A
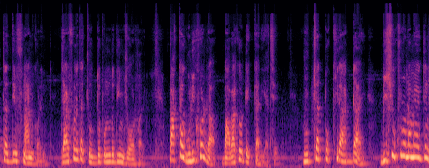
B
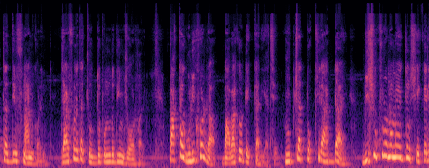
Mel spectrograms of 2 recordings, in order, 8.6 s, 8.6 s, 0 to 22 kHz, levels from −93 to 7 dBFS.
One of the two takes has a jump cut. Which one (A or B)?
B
